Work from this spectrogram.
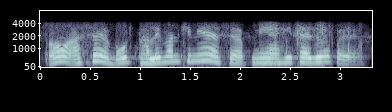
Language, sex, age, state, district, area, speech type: Assamese, female, 18-30, Assam, Tinsukia, urban, conversation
